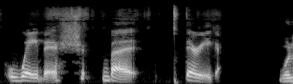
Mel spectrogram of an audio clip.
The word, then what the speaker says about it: Wabash: living in Indiana also it is not actually Wabash if you're from Wabash it's pronounced wave ish but there we go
